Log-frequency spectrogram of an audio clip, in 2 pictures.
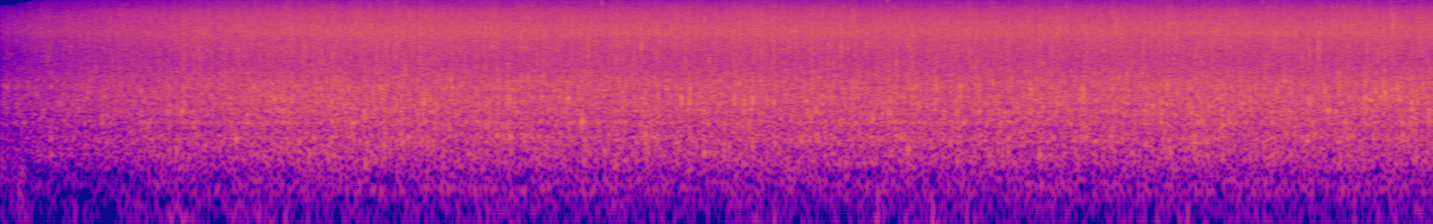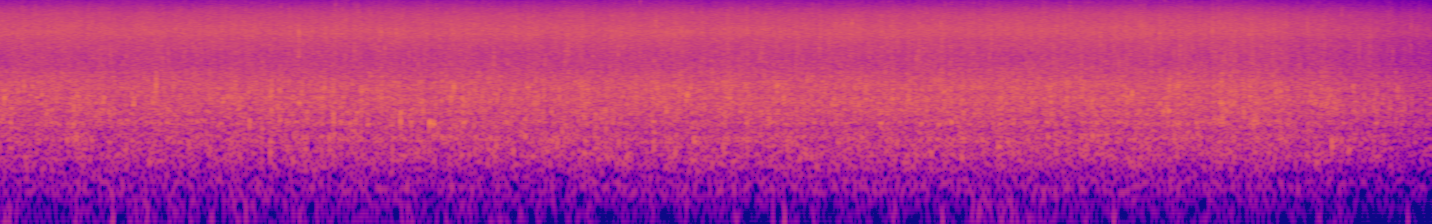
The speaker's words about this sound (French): Voici donc la cascade de Putaval.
